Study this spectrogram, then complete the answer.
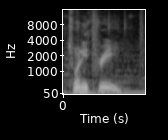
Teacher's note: the main stress falls on the last syllable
